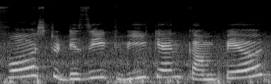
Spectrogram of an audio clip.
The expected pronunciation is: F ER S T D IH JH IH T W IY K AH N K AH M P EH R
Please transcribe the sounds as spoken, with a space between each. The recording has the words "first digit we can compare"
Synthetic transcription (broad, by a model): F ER S T D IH Z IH T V IY K AH N K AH M P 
